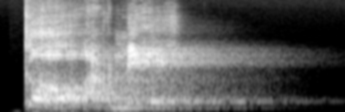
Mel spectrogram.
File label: Cover Me, Grineer Male; Warframe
